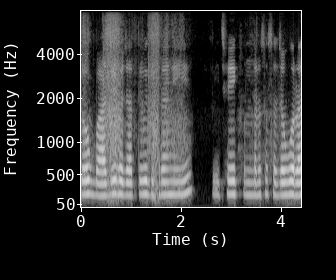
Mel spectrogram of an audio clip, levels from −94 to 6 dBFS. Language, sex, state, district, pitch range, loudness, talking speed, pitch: Hindi, female, Uttar Pradesh, Jyotiba Phule Nagar, 190-205 Hz, -19 LUFS, 215 wpm, 195 Hz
